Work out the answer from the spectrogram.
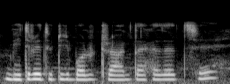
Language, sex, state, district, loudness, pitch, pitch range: Bengali, female, West Bengal, Cooch Behar, -15 LUFS, 230 Hz, 225-245 Hz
